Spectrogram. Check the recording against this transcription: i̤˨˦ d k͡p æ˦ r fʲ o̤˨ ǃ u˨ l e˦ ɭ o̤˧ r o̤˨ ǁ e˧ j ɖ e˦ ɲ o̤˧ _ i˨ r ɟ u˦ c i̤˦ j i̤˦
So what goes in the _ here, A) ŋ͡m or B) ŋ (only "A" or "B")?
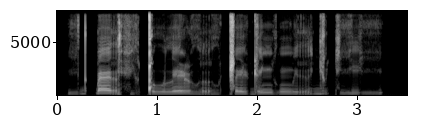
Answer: A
